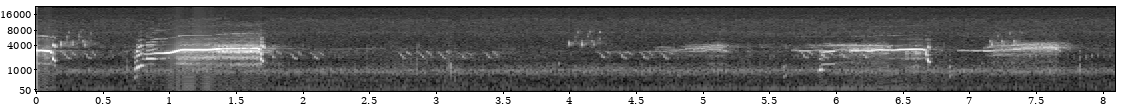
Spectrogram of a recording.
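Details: Bald eaglets squabbling over a delivered fish at their nest, May 28, 2020. One loud, harsh, rising squeal, stuttering chip series, then softer wailing whistles later on.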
